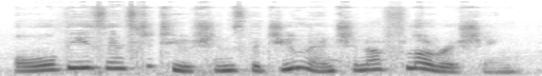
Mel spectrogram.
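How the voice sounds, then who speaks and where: An actress playing a genteel, earnest Victorian charity collector in a radio drama, polite, formal and persuasive. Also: female voice, on the high side, big pitch swings, a little fast, warm tone, a little hiss or hum.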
